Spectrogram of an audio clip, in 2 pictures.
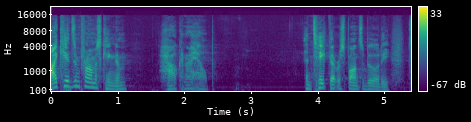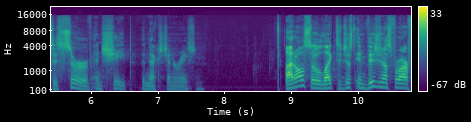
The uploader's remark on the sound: preached this sermon at Covenant Fellowship Church on September 24, 2023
